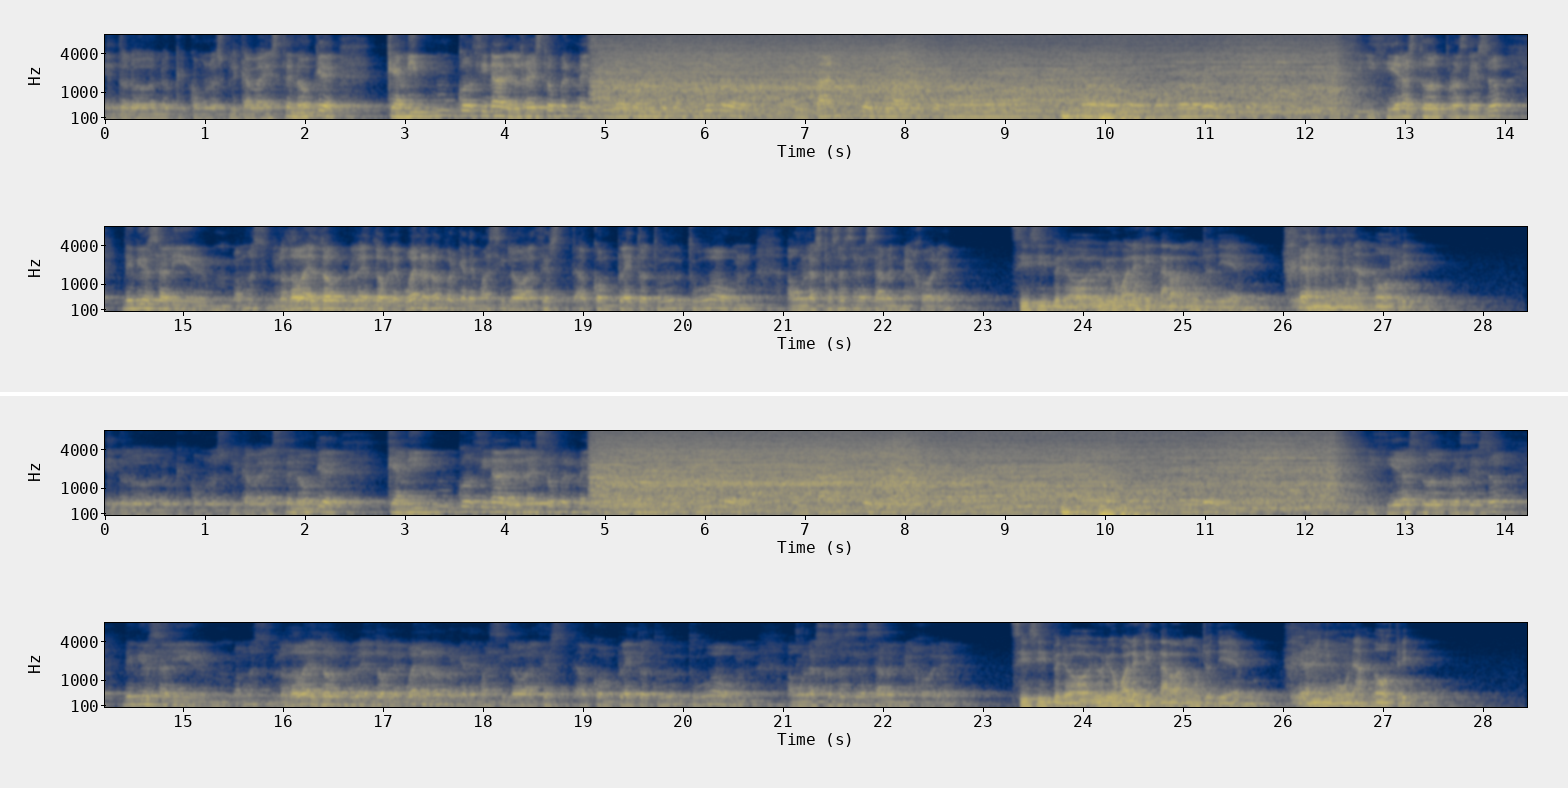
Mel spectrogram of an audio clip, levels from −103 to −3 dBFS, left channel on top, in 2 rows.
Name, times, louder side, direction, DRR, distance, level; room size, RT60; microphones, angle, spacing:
voice 1, 0.0-2.5 2.8-14.1 14.4-20.7 21.0-22.7 26.0-26.7, left 4 dB, 75° left, 8 dB, 0.4 m, -32 dB
sound 1, 4.8-12.3, right 1 dB, 85° right, 1.2 m, -29 dB
voice 2, 9.6-10.2 23.3-25.8 26.1-27.2, right 1 dB, 20° right, 4 dB, 0.4 m, -28 dB
6.0 x 4.0 x 5.7 m, 1.2 s
head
